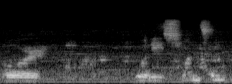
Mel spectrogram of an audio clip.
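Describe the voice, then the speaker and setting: A man's voice: deep voice, huge pitch swings, slow pace, noisy background. A laid-back, joking man chatting casually while playing a video game. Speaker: video game player commenting on play. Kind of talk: casual gameplay chat. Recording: muffled lo-fi, distant mic, loud game music. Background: loud game music and sound.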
